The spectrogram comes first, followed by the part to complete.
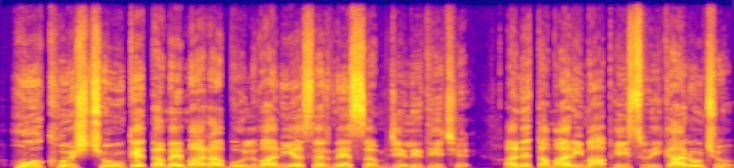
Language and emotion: Gujarati, happy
